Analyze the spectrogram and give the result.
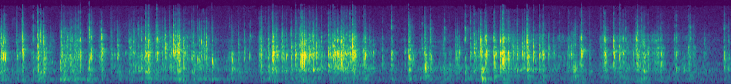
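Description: Fingertips type and tap on the keys of a full-size RGB backlit plastic mechanical keyboard with a hollow case. A steady, rapid run of short, sharp clacks centers on the midrange, with very little low end and almost no ring after each stroke. The typing swells and eases in loose bursts over about seven seconds.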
